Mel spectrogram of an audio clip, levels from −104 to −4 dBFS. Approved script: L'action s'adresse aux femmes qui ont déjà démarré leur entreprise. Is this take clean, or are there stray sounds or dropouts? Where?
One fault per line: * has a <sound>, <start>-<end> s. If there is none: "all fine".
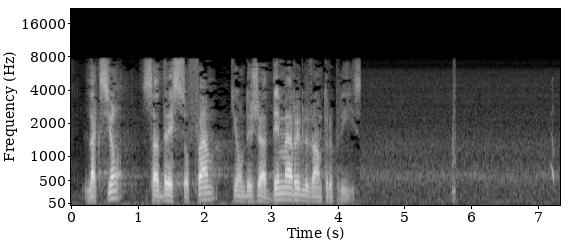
* has a throat clearing, 5.5-5.8 s
* has a laugh, 7.2-7.3 s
